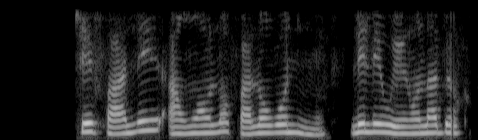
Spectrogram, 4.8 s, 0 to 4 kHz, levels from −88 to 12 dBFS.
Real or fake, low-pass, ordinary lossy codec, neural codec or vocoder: fake; 3.6 kHz; none; codec, 16 kHz, 4.8 kbps, FACodec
